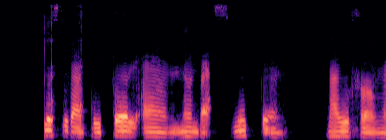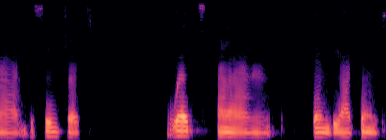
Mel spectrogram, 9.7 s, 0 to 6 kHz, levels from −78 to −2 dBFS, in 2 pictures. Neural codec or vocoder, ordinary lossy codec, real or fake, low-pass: codec, 44.1 kHz, 3.4 kbps, Pupu-Codec; none; fake; 5.4 kHz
